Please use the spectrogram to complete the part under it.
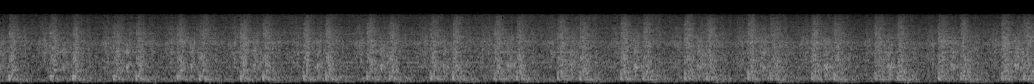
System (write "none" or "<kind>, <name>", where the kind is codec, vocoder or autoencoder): vocoder, BigVGAN v2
